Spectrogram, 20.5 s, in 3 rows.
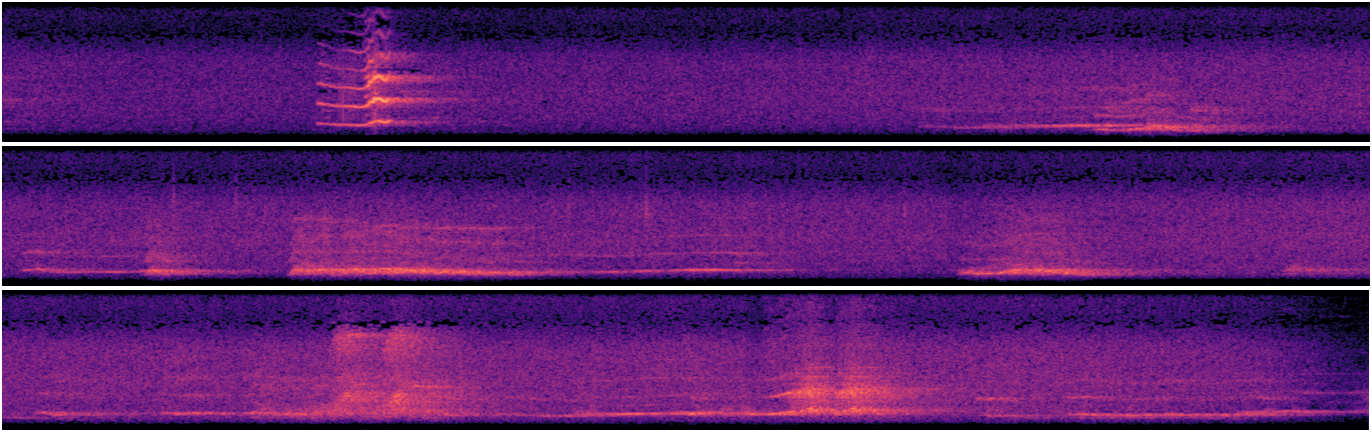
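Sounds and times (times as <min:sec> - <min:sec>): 
tawny owl hooting: 0:01.6 - 0:02.4, 0:04.6 - 0:10.9, 0:11.6 - 0:20.5.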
